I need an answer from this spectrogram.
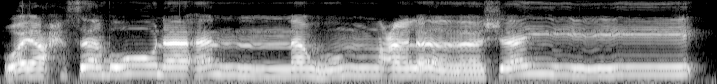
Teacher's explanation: نون مشدد پر غنہ کریں گے. لام کے اوپر کھڑا زبر ہے، کھڑا زبر کو ایک الف کے برابر کھینچتے ہیں.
